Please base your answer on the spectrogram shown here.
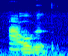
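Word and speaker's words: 仰ぐ: Đấy, cái này đọc là aogu. Aogu.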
